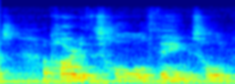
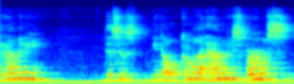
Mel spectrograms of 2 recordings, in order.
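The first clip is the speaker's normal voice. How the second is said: high, insistent protest; exasperated arguing; 9 semitones higher, 4 dB louder than usual. Acted. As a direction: argue back at the caller, pitch raised. Arguing with hospital caller.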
